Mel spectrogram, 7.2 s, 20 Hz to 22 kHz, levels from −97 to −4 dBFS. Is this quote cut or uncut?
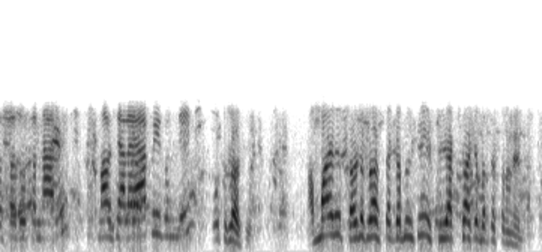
cut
